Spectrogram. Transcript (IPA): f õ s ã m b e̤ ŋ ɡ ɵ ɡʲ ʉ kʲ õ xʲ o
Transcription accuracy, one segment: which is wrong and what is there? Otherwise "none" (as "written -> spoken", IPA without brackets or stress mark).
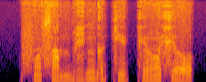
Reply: ɡʲ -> kʲ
